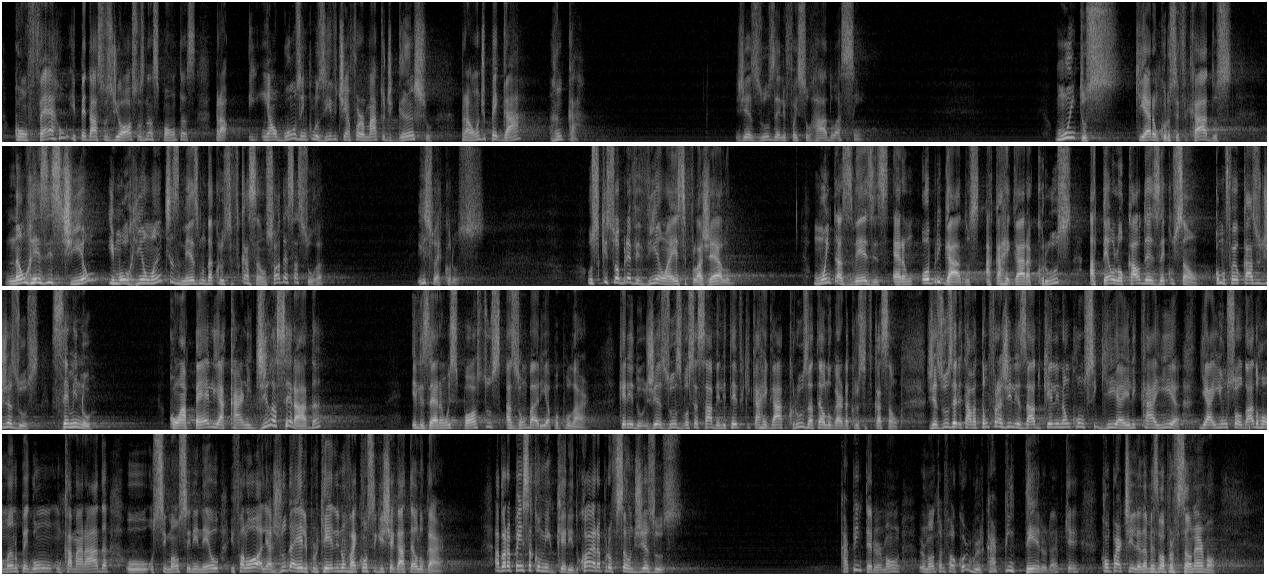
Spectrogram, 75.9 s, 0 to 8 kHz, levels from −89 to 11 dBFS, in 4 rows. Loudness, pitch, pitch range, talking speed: -29 LUFS, 165 Hz, 145-190 Hz, 125 wpm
